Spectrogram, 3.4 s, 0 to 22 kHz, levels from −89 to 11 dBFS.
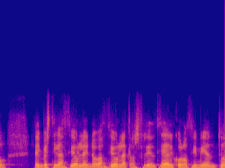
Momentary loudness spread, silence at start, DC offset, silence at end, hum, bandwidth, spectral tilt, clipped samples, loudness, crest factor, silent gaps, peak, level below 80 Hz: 6 LU; 0 s; under 0.1%; 0 s; none; 9 kHz; -6.5 dB/octave; under 0.1%; -19 LUFS; 16 dB; none; -2 dBFS; -38 dBFS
